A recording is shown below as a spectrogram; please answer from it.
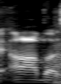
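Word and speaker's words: אבא: So that's why Abba sounds like one B when we say it, right? Right. But it is technically Abba, Abba, Correct.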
